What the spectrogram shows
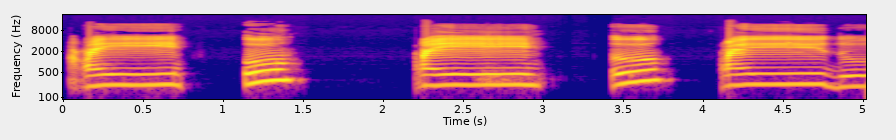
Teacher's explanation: آئین کا جو مخرج ہے وہ درمیان حلق ہے تو وہاں درمیان سے نکالنے کی کوشش کیجیے گا، عی او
